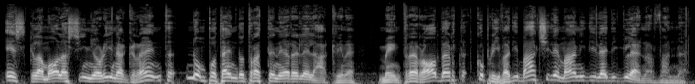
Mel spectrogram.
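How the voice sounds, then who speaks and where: A man narrating a classic novel aloud in an expressive, dramatic reading style. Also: a little high, moderate pace, dry recording. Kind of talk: audiobook reading.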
